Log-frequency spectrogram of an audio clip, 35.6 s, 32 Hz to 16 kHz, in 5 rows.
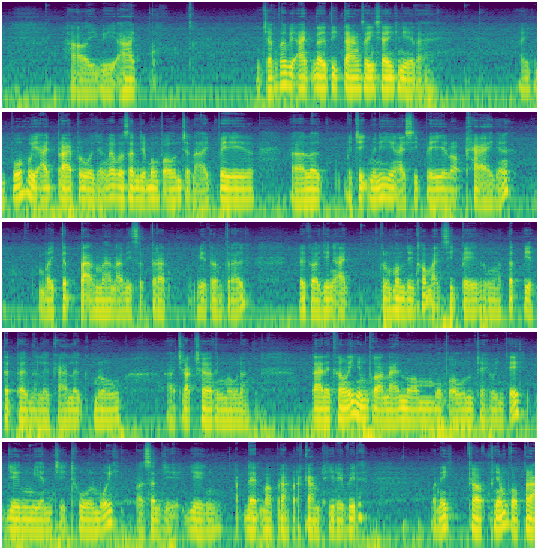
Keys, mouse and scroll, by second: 0.0-0.5 scroll down 1, 0.5 middle click, 2.3 scroll down 1, 2.5-3.0 scroll up 1, 3.1-3.5 scroll down 1, 3.5 middle click, 4.1 scroll up 1, 5.1 scroll down 1, 5.4 middle click, 5.5-6.1 scroll up 1, 6.1 middle click, 6.7 scroll up 1, 8.9 scroll down 1, 9.7 middle click, 11.0 scroll up 1, 11.2 middle click, 12.1 scroll down 1, 17.1 scroll up 1, 19.0 middle click, 20.4-20.8 scroll up 1, 23.9 scroll down 1, 27.3-28.1 scroll down 1, 28.1-28.8 scroll up 1, 28.8 middle click, 29.2-29.8 scroll up 1, 29.9 middle click, 31.3 scroll up 1, 32.5-33.1 typing, 34.2-34.5 scroll up 1, 34.2-35.0 typing, 35.5 scroll down 1, 35.6 scroll up 1.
